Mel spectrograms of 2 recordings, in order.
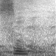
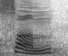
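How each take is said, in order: First: 'Some' is said with nearly no vowel. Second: 'Some' is said with a full vowel. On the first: The speaker calls it right. "but sm, nearly no vowel" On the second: The speaker calls it wrong. "Not some"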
